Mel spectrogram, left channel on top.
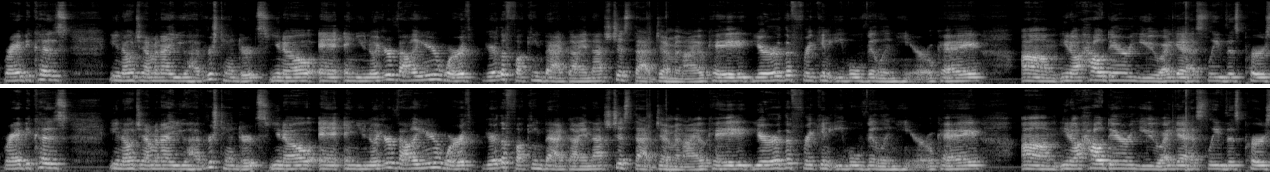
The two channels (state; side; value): normal; both; correlation 0.55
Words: right? Because, you know, Gemini, you have your standards, you know, and you know your value, your worth. You're the fucking bad guy, and that's just that, Gemini, okay? You're the freaking evil villain here, okay? You know, how dare you, I guess, leave this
